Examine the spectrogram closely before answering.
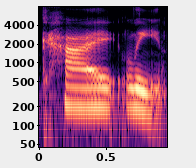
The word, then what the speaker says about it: Kylene: it says you can include my name Kylene pronounced kyleen I think I I'm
